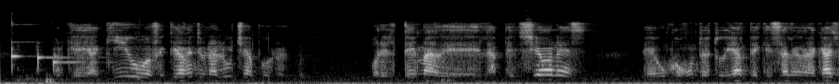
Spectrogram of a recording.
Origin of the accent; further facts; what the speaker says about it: Argentina; moved away as an adult; yo y mucha gente estamos aquí, de los que vinimos de Argentina y de otros países, desde los 80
